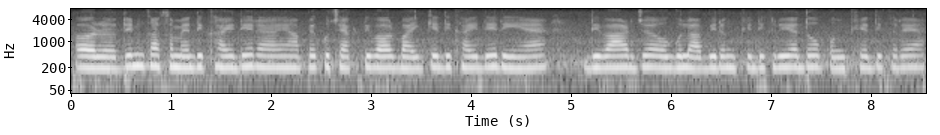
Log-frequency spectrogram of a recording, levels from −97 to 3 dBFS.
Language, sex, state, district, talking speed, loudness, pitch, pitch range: Hindi, female, Haryana, Charkhi Dadri, 215 wpm, -15 LUFS, 205 Hz, 205-210 Hz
